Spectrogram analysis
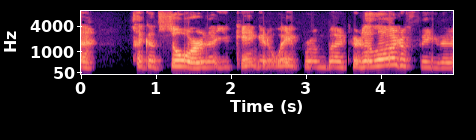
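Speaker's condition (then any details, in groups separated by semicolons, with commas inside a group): Aicardi-goutieres syndrome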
